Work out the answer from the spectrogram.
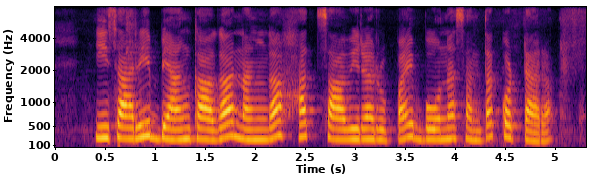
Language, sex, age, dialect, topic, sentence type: Kannada, female, 18-24, Northeastern, banking, statement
